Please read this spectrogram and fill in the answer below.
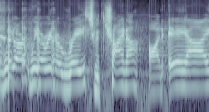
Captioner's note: laughter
